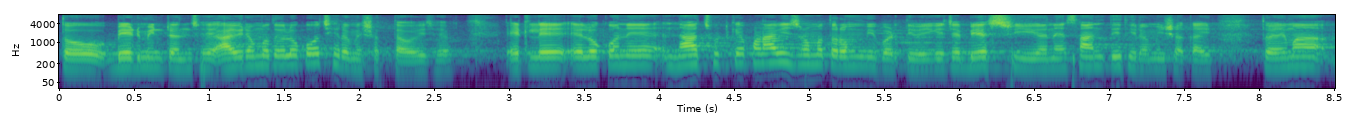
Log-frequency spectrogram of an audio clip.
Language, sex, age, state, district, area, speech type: Gujarati, male, 18-30, Gujarat, Rajkot, rural, spontaneous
